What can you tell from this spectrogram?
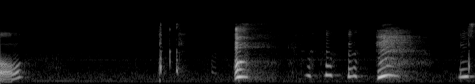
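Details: Several short, abrupt voiced catches spaced irregularly over a few seconds from a baby with hiccups trying to fall asleep; hiccups.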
